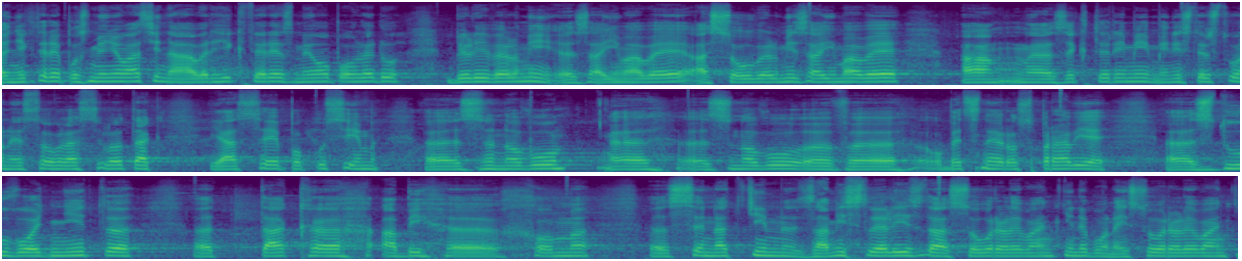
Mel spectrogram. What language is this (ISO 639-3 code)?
ces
